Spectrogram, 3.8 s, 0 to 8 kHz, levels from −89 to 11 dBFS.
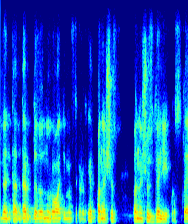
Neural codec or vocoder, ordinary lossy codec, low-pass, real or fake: codec, 24 kHz, 6 kbps, HILCodec; Opus, 32 kbps; 7.2 kHz; fake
